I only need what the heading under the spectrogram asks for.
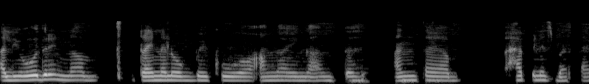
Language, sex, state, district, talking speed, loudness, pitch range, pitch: Kannada, female, Karnataka, Bellary, 120 wpm, -27 LUFS, 180-195 Hz, 185 Hz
